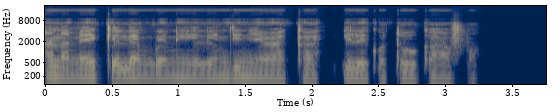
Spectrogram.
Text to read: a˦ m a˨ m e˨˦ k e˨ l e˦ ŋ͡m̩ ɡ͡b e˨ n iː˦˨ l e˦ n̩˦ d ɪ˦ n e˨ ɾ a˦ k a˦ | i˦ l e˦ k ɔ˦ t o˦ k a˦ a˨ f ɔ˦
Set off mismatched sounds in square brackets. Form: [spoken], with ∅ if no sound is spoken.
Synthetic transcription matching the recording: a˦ [n] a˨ m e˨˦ k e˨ l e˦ ŋ͡m̩ ɡ͡b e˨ n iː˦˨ l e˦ n̩˦ d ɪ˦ [ɲ] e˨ ɾ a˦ k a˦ | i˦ l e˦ k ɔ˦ t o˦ k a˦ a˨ f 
